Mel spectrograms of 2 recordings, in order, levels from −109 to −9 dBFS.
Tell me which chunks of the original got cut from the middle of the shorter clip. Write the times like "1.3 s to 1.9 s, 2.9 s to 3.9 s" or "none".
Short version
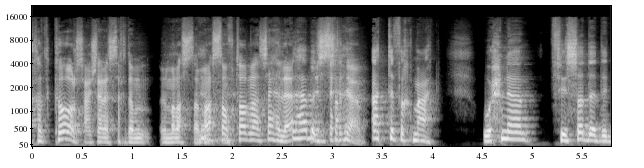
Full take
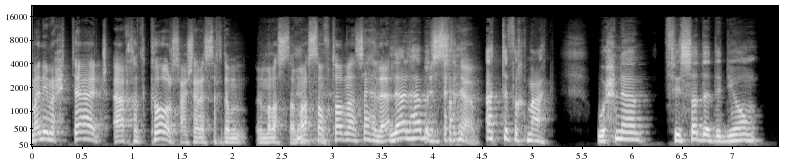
3.6 s to 3.7 s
